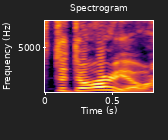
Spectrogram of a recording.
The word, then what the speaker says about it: D'Addario: D'Addario? It's D'Addario.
